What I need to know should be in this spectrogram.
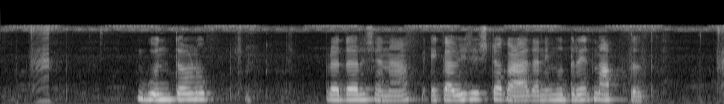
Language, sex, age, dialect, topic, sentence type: Marathi, female, 25-30, Southern Konkan, banking, statement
